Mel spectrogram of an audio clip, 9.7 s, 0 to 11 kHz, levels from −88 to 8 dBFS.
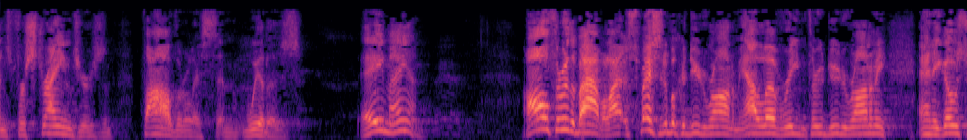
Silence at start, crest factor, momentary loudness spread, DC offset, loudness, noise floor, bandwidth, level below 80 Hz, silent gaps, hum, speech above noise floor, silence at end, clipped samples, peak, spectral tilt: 0 s; 22 dB; 19 LU; under 0.1%; -25 LUFS; -70 dBFS; 8.8 kHz; -72 dBFS; none; none; 45 dB; 0 s; under 0.1%; -4 dBFS; -3.5 dB/octave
